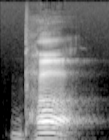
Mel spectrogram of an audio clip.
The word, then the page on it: bh: sanskrit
